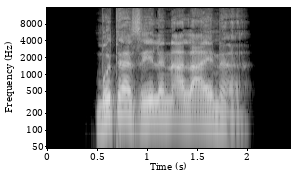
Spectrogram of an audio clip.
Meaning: inflection of mutterseelenallein: 1. strong/mixed nominative/accusative feminine singular 2. strong nominative/accusative plural 3. weak nominative all-gender singular
- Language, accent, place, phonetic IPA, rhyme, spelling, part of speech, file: German, Germany, Berlin, [ˌmʊtɐzeːlənʔaˈlaɪ̯nə], -aɪ̯nə, mutterseelenalleine, adjective, De-mutterseelenalleine.ogg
